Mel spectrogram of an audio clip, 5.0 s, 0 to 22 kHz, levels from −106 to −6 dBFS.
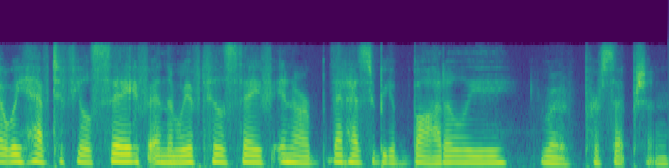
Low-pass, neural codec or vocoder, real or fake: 7.2 kHz; codec, 16 kHz in and 24 kHz out, 0.6 kbps, FocalCodec, streaming, 4096 codes; fake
